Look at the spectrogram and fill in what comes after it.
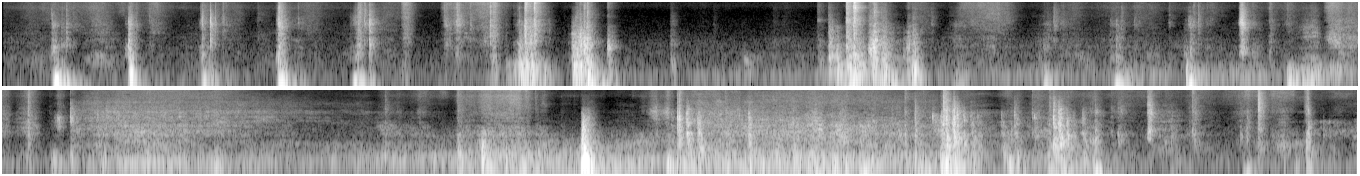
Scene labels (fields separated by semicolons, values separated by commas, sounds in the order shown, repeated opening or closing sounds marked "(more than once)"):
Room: bedroom; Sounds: footsteps, window (more than once), wardrobe or drawer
